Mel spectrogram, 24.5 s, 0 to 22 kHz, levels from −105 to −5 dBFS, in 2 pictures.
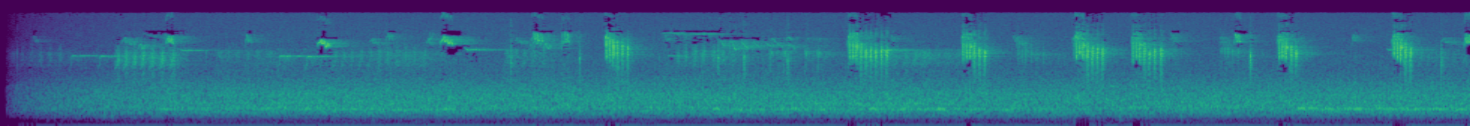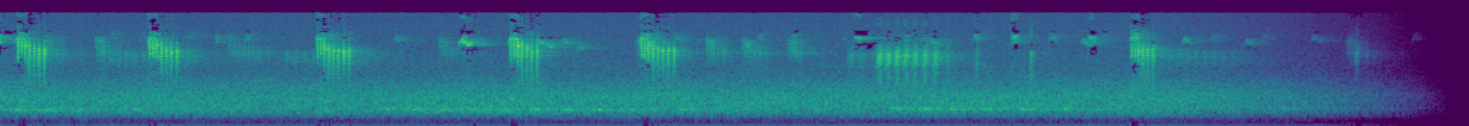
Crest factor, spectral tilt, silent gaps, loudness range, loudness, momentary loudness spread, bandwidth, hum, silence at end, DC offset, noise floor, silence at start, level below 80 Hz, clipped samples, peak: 24 dB; 3.5 dB/octave; none; 7 LU; -28 LUFS; 18 LU; 15.5 kHz; none; 0.9 s; under 0.1%; -74 dBFS; 0.3 s; -88 dBFS; under 0.1%; -8 dBFS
